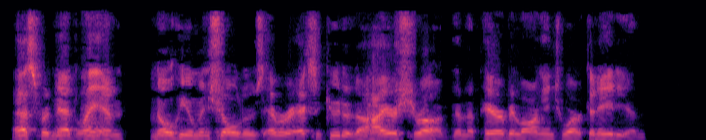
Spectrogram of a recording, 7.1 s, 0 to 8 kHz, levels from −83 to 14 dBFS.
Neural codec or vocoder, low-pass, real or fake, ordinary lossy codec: none; 7.2 kHz; real; AAC, 32 kbps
